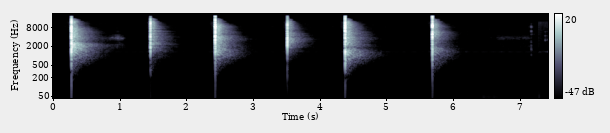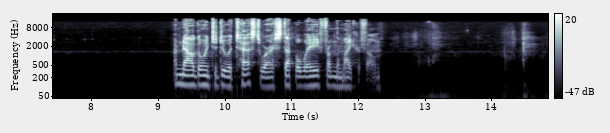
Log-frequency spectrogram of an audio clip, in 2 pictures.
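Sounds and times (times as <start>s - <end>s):
hand clapping test: 0.2s - 0.8s, 1.4s - 1.8s, 2.4s - 4.9s, 5.7s - 6.1s
speech: 9.2s - 12.4s.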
